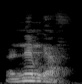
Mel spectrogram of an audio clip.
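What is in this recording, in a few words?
"un emgav", Breton; petit precis de prononciation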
